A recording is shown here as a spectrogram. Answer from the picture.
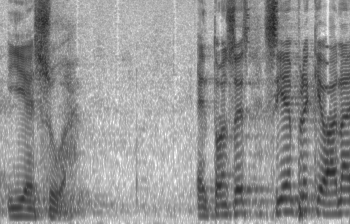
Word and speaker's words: Yeshua: Ellos entonces van a decir que el nombre se pronuncia es Yeshua.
